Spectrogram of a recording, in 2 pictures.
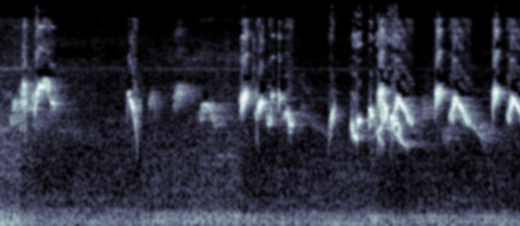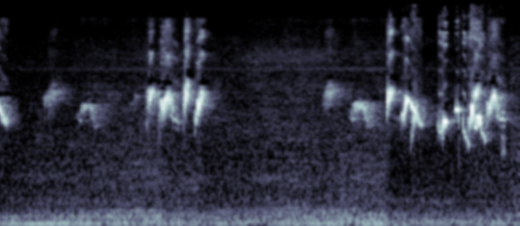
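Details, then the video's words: Red-whiskered bulbul hen singing to push males into excited song and restore their form. Busy, continuous chatter of rising and falling warbled phrases in several rapid clusters. "chào mào mái hót kích trống căng lửa"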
